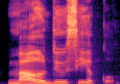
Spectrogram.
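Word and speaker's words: mal du siècle: The notion of mal ceilation of this. Okay, I was pronouncing that wrong. Maldu Sele Mald cannot be dissociated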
